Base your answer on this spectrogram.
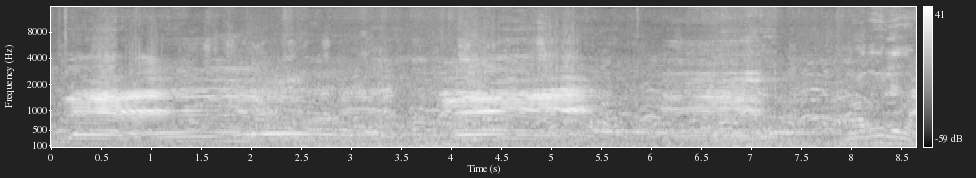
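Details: Sahiwal bull calves at a cattle market, bought by a farmer from Chittagong on 24 July: repeated drawn-out harmonic moos, several in a row with short pauses, over steady crowd chatter and market noise.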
